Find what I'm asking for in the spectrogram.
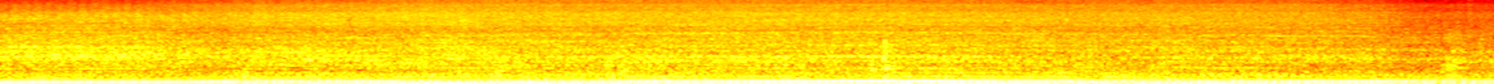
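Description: An excavator's diesel engine running steadily nearby, a loud continuous low rumble with a deep droning hum that holds throughout, with no talk.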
